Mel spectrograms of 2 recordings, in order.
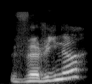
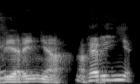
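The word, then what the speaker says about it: Vieirinha: So, POAK forward, and I've never known how to pronounce his name, despite knowing him for about 10 years. POAK forward, Verina. Is that how you say his name? Vierinha.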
